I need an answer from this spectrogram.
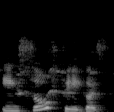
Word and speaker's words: esophagus: O here, O is silent. Okay, what we will call it? We will call it esophagus.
